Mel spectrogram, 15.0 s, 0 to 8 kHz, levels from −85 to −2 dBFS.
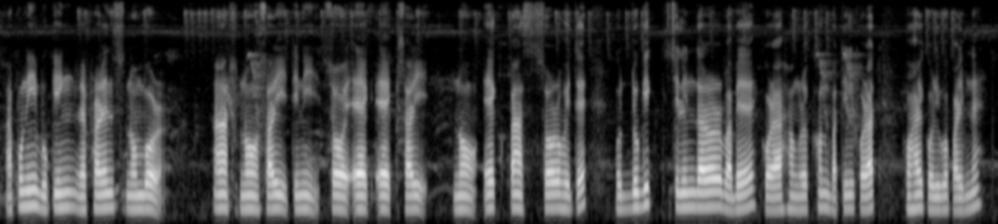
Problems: none marked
